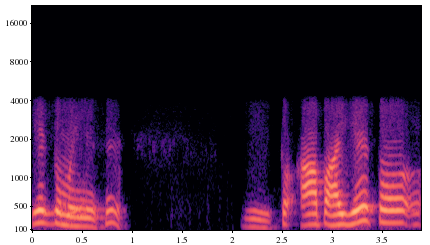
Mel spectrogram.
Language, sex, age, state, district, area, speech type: Hindi, male, 45-60, Madhya Pradesh, Hoshangabad, rural, conversation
